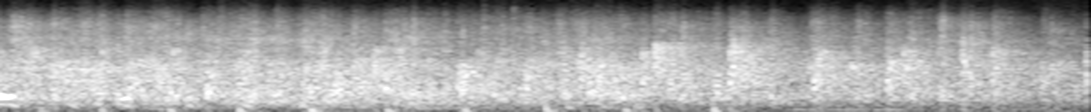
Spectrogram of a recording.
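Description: People applauding steadily to welcome a visiting artist and photographer to a lunchtime talk, many hands clapping in a dense, continuous wash of sound that stays loud and even throughout with no voices on top.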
